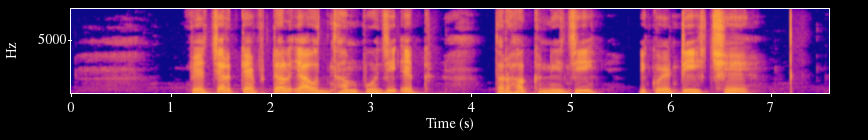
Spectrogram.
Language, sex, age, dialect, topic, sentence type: Maithili, male, 25-30, Eastern / Thethi, banking, statement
